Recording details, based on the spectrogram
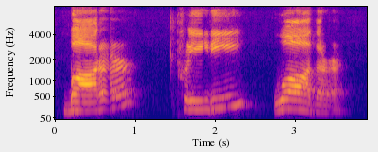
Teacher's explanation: In American English, T, letter T, between two vowel sounds is pronounced like a soft D. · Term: flap T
